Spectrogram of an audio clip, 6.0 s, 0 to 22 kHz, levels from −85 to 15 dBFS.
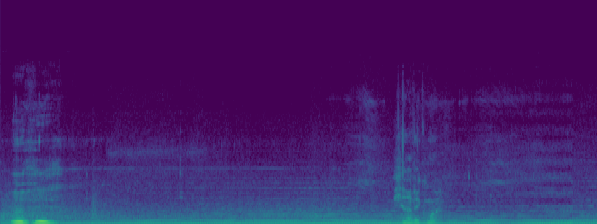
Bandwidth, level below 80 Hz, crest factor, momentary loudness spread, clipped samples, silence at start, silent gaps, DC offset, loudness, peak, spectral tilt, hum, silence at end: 13 kHz; -38 dBFS; 20 dB; 17 LU; under 0.1%; 0 s; none; under 0.1%; -29 LUFS; -6 dBFS; -8 dB/octave; none; 0 s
